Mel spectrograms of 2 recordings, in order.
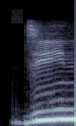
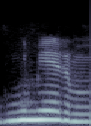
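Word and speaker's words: جيم: জি জি জিন না কিন্তু আপু এইযে কোন আপু যেন জিন পড়ছেন জিন না জিন আপু জিম হবে জিমের মানে মর উচ্চারণ হয়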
